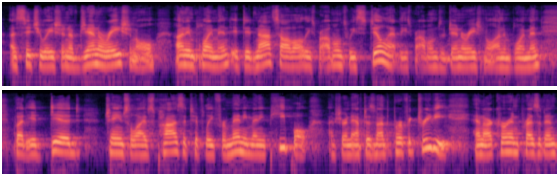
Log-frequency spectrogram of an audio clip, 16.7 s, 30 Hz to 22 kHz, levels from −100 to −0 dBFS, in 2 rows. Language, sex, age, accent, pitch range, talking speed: English, female, 50-69, American, 150-180 Hz, 155 wpm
